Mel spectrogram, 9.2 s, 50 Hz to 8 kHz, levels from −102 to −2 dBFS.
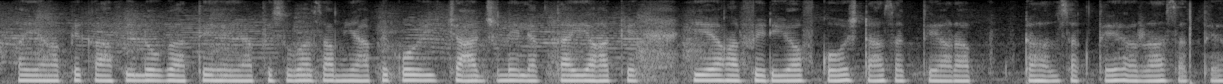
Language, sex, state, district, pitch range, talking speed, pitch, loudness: Hindi, female, Bihar, Lakhisarai, 180-190 Hz, 220 wpm, 185 Hz, -30 LUFS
